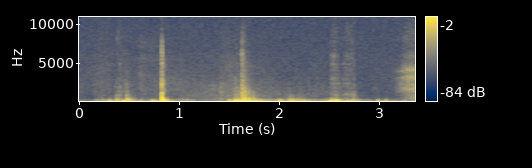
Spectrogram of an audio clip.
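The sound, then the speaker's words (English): A door being shut, with a sharp wooden clack followed by a couple of duller thuds and knocks as it settles. Nobody speaks. “One second, let me shut the door.”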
